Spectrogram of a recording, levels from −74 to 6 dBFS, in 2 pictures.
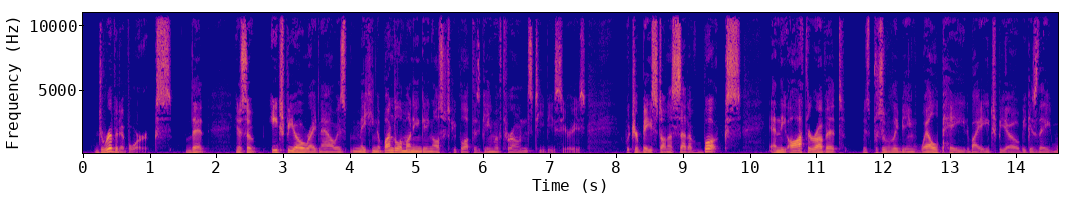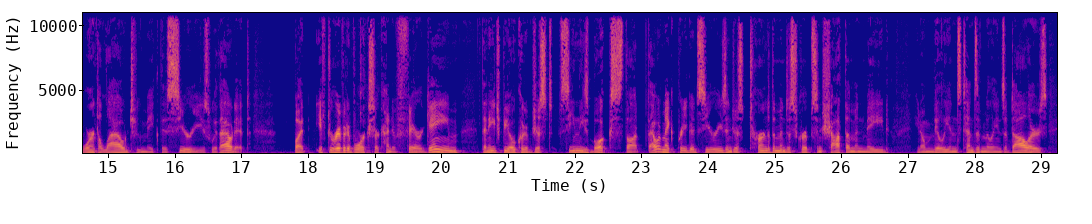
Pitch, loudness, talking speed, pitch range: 120 Hz, -23 LUFS, 210 wpm, 115-130 Hz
